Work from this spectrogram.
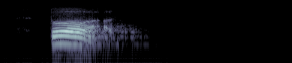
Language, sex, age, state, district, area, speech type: Urdu, male, 45-60, Bihar, Araria, rural, conversation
